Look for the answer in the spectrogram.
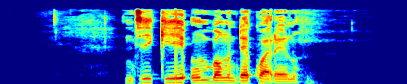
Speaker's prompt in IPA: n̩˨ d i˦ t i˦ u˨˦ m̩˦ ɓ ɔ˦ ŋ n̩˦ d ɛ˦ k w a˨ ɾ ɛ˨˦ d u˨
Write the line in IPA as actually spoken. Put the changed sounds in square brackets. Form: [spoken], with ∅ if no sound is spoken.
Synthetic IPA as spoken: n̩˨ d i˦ [k] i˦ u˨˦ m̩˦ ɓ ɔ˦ ŋ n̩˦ d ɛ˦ k w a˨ ɾ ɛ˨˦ [n] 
